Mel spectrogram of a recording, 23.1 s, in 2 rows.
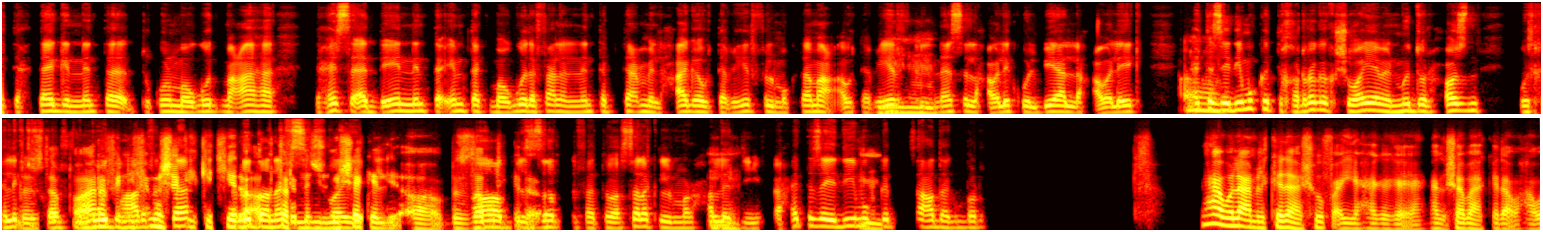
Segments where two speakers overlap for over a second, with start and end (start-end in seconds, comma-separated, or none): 11.6-14.2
